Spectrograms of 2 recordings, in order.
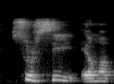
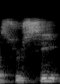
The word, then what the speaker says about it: sursis: Sursi a origem da palavra Sursi, ela é francesa. E a pronúncia correta na língua francesa é Sursi. Olha tanto que é chique, Sursi, tá?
